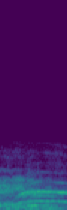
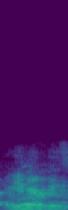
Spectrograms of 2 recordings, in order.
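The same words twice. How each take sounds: First: Very high call; high call to the crowd. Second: Said in the usual way. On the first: Real, not acted. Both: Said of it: "Do we have any Americans".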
